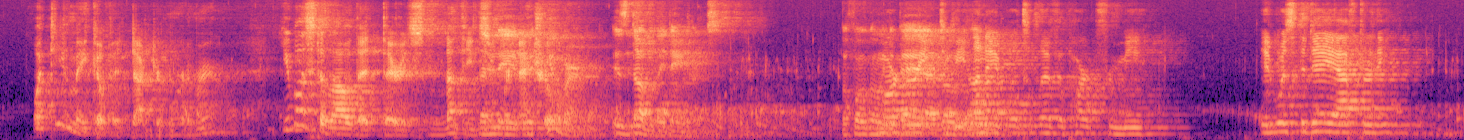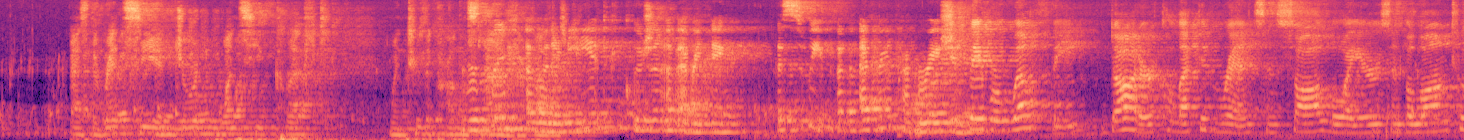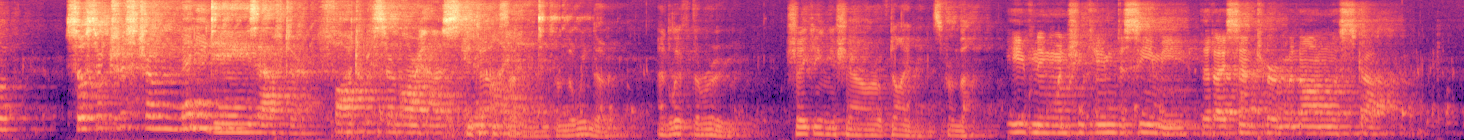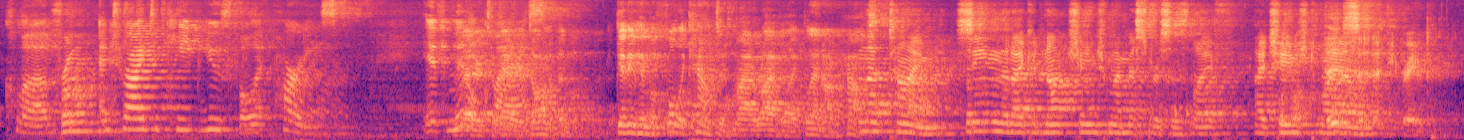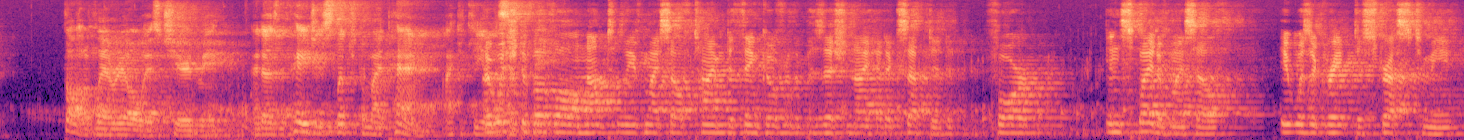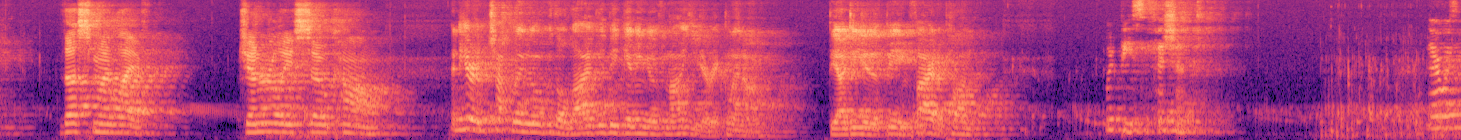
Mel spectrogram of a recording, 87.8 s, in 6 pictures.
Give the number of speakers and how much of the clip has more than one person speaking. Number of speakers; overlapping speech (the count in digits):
8, about 11%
